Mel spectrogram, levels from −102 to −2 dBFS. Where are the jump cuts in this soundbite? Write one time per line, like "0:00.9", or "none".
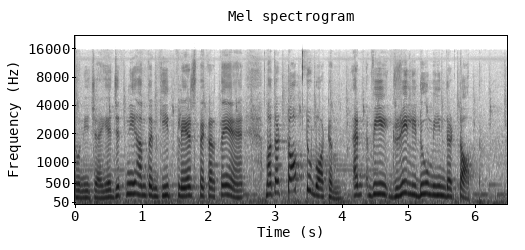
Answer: none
